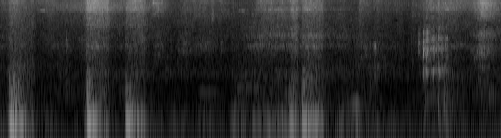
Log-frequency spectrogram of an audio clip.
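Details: Dog being massaged, giving a few short, deep grunts and snuffles close by, low and muffled, with soft rustling between them in a small quiet room.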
